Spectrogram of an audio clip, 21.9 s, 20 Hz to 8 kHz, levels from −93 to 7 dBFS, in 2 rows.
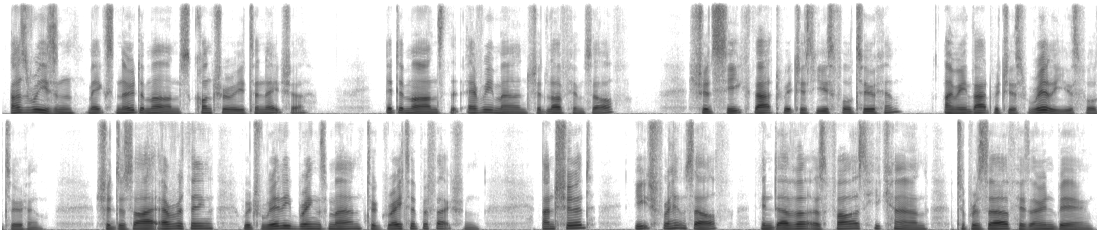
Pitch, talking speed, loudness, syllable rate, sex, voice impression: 135 Hz, 160 wpm, -20 LUFS, 5.0 syllables/s, male, masculine, very adult-like, slightly thick, slightly cool, slightly refreshing, sincere, calm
